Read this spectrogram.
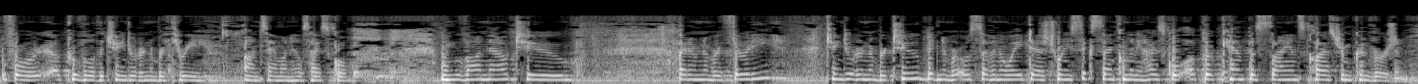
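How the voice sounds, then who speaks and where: A woman's voice: on the high side, fairly even intonation, moderate pace. An American woman chairing a board meeting, formally reading out agenda items and calling votes. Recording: very noisy public meeting room recording.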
